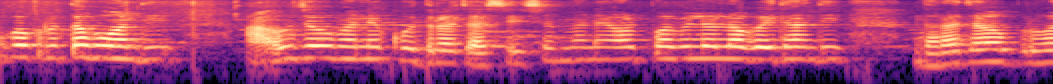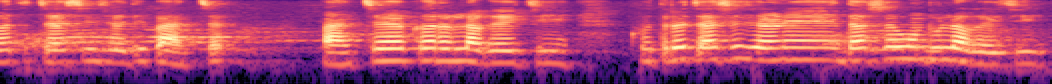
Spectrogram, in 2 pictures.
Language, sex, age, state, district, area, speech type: Odia, female, 45-60, Odisha, Kendujhar, urban, spontaneous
